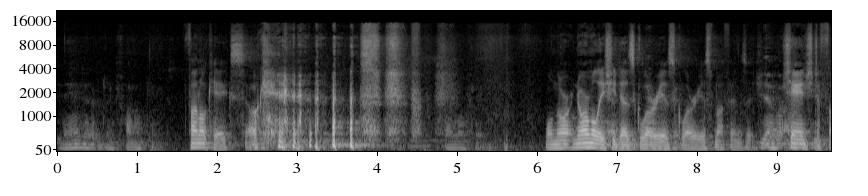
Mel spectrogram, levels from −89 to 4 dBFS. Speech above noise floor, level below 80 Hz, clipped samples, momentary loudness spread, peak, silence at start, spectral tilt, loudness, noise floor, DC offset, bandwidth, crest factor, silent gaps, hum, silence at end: 27 dB; -56 dBFS; under 0.1%; 22 LU; -6 dBFS; 0 s; -5 dB/octave; -29 LUFS; -55 dBFS; under 0.1%; 15.5 kHz; 24 dB; none; none; 0 s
